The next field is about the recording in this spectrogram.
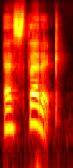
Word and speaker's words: aesthetic: Just pretend that first A isn't there. Aesthetic. Aesthetic. I like the aesthetics of this. Aesthetic. Aesthetic. So you do pronounce that S after the E, and it's an S sound, not a Z. S, and then TH, th-th-thetic. Aesthetic. So STH can be tricky. S-th-s-th-s-th. Aesthetic.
